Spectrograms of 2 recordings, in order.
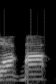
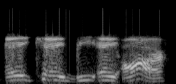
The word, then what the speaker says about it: Akbar: Now, generally, when I hear a Muslim whose name is that's spelled Akbar, generally, when I hear that word, it's pronounced Akbar and not Akbar.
